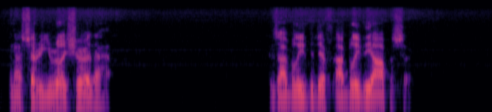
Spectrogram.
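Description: An elderly man speaks with emphasis into a microphone, pausing between phrases.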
